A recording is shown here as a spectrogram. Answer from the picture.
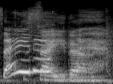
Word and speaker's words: Saidah: And I love how she pronounces her name, Saidah. I did it right? You said it Saidah. perfect. Saidah. I love it. I thought it was Saidah at first until I heard your song.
